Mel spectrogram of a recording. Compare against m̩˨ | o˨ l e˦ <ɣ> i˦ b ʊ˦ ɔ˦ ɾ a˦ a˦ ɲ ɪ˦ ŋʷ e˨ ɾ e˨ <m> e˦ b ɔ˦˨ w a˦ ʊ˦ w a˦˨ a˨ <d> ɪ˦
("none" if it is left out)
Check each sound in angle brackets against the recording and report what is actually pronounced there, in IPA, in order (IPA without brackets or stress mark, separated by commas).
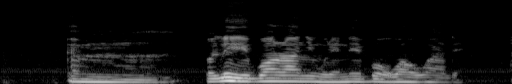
ɣ, n, d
